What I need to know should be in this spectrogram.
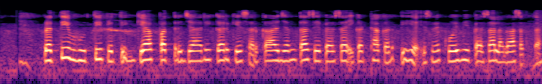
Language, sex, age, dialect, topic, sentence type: Hindi, female, 36-40, Kanauji Braj Bhasha, banking, statement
